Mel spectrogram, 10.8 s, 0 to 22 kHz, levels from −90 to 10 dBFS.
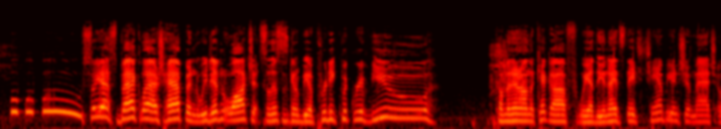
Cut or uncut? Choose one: uncut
